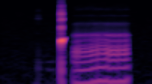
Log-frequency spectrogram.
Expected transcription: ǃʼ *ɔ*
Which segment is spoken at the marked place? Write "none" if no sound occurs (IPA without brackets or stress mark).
ʌ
